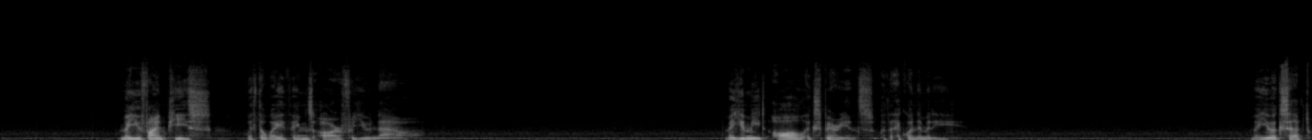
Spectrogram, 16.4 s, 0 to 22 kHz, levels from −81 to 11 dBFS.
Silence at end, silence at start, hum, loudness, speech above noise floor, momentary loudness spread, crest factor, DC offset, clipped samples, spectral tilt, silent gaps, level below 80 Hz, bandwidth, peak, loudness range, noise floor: 0.05 s; 1.5 s; none; -31 LUFS; 30 dB; 18 LU; 26 dB; under 0.1%; under 0.1%; -6 dB/octave; none; -88 dBFS; 12.5 kHz; -8 dBFS; 12 LU; -60 dBFS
